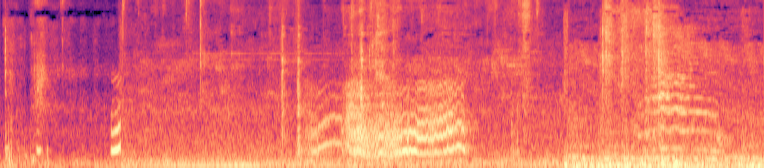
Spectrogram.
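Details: Cats fighting: drawn-out, wavering yowls rise and fall in two bouts, the second more strained, over a low rumble of background noise with a few sharp knocks.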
